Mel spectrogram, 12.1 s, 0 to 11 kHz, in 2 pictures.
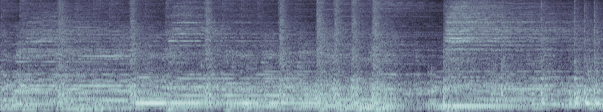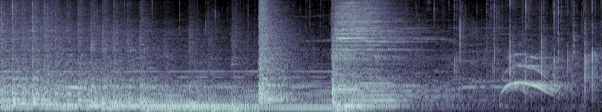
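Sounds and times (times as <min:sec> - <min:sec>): live rock band playing loudly: 0:00.0 - 0:10.8.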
